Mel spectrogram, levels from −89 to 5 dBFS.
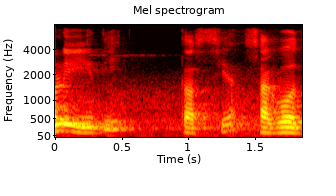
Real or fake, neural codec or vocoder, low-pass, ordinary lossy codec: real; none; 7.2 kHz; none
